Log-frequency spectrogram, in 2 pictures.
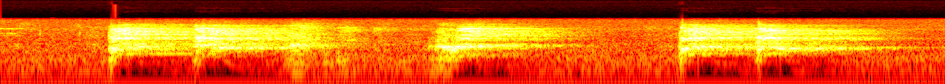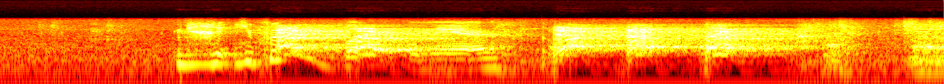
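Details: Puppy fighting a broom, barking in rough, excited bursts of several yaps each, separated by short pauses, with sweeping and scraping noise and people nearby.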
